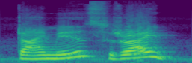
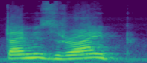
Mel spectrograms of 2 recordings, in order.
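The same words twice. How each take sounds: First: Slow, word-by-word teaching delivery; slow repeat. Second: Said in the usual way. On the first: Shown as a demonstration. Teacher repeats the English phrase for learners, slowly.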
